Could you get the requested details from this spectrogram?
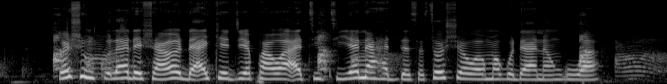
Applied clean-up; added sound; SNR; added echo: none; Animal; 16 dB; none.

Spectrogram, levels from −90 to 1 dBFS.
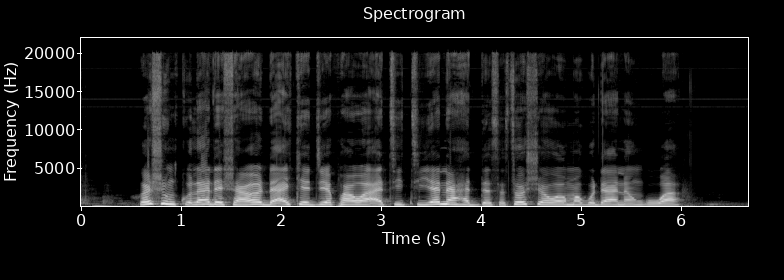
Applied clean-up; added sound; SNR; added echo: none; none; none; none.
